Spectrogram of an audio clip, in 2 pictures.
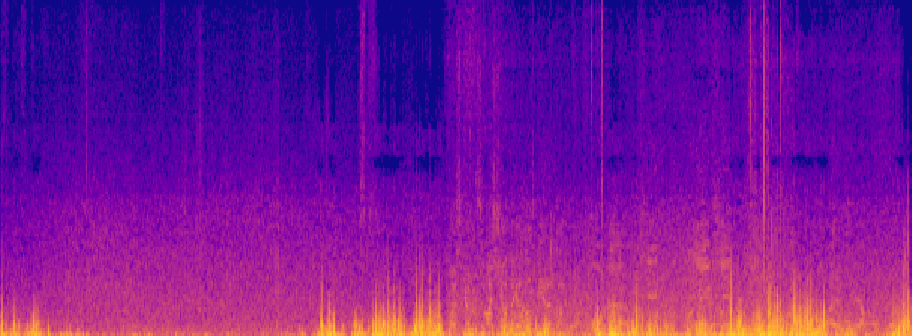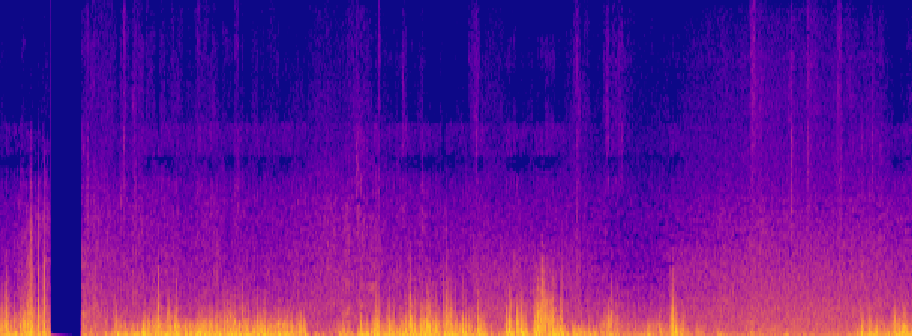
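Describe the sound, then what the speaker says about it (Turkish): Strong, gusting wind roars through a burning forest in Muğla, Turkey, loud and buffeting against the microphone in surging waves with only brief lulls. "Yoksa yangın daha da aşırı şiddetli rüzgar var. Bu rüzgarda yangının durma şansı yok."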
